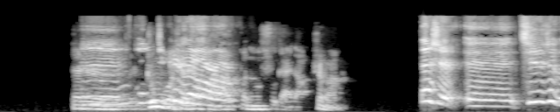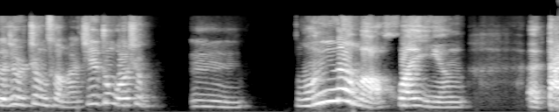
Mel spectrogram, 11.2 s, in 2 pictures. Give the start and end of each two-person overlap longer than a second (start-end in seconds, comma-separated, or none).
0.8-2.5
